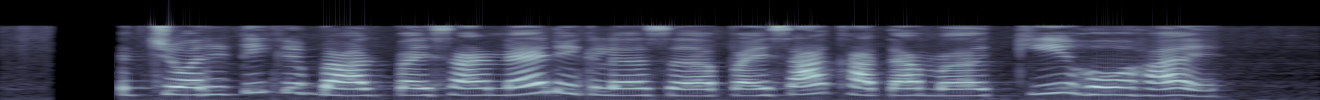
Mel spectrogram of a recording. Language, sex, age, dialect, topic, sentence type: Maithili, female, 36-40, Angika, banking, question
